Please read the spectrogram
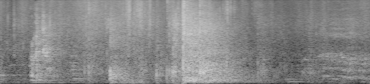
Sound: thud

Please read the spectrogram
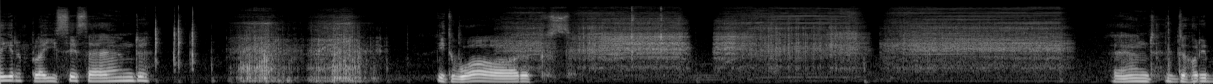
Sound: rattling and electric motor noise

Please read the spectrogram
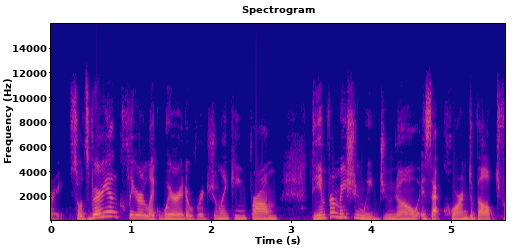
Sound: none

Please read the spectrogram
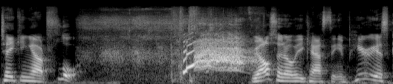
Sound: Fleur screams

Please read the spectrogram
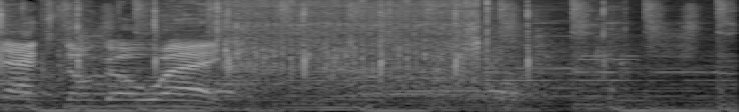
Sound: tickets shuffling

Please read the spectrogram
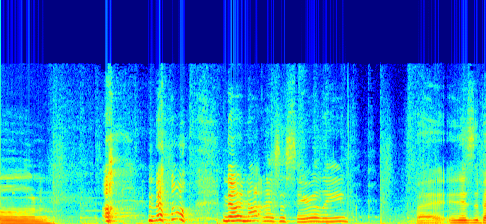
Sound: laughs

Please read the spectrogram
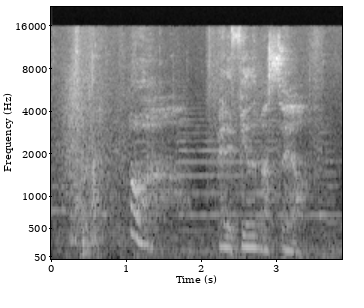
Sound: groans

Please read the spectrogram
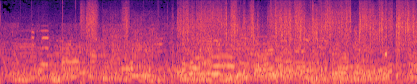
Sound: static crackles

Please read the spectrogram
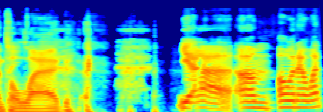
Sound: chuckles

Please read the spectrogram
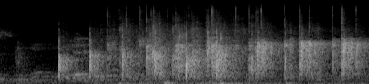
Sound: applause

